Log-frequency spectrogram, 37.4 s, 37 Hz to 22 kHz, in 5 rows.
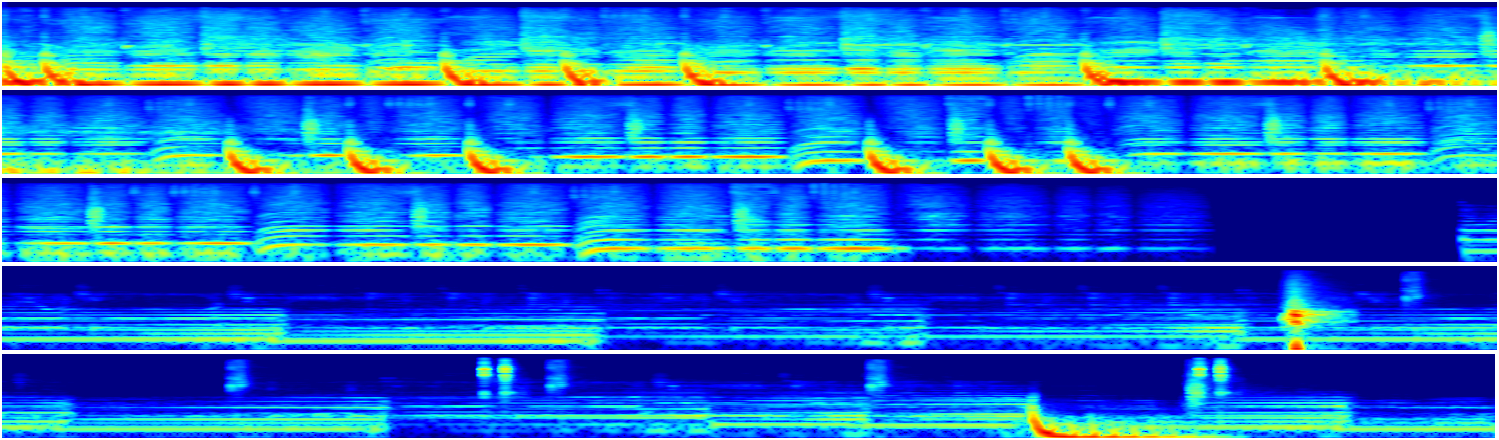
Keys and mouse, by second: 0.3 ctrl+h, 1.2 Right, 1.4 Right, 1.6 Right, 1.9 Right, 2.1 Right, 2.8 Right, 3.0 Right, 3.4 Left, 4.5 Return, 6.4 v, 7.1 click, 8.3 shift+Down, 8.9 shift+Down, 9.1 shift+Down, 11.1 shift+Down, 11.5 shift+Down, 14.1 shift+Up, 14.3 shift+Up, 14.6 shift+Up, 14.9 shift+Up, 15.0 shift+Up, 17.9 click, 19.7 Up, 20.9 click, 22.3 click, 25.5 shift+Down, 27.6 Right, 27.9 Right, 28.1 Right, 28.3 Right, 28.4 Right, 28.6 Right, 28.8 Right, 29.1 Right, 29.4 Right, 29.5 Right, 31.1 click, 32.1 Down, 34.7 Down, 34.9 Down, 35.2 Down, 35.4 Down, 35.7 Down, 35.9 Down, 36.1 Down, 36.5 Down, 36.8 Down, 36.9 Down.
